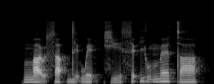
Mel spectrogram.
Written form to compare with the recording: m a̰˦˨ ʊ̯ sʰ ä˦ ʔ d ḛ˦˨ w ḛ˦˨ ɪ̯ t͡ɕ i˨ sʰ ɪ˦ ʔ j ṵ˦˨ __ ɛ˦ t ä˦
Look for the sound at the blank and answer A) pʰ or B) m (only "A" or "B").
B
